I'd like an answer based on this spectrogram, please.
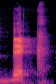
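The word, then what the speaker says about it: Bich: After his patent lapsed and was reworked by another individual, that patent was sold to a man named Marcel Bisch. You might pronounce that as Bic.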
